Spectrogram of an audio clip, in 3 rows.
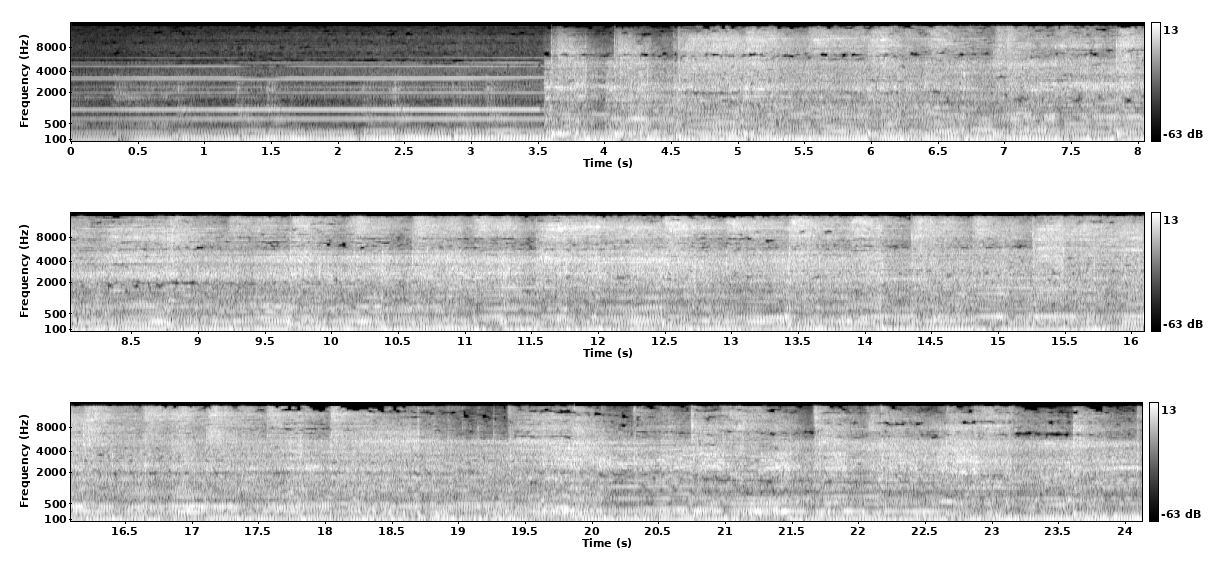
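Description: Rock music with guitar and bass playing loudly from JBL 4312 loudspeakers driven by a Sony TA-3650 integrated amplifier. A sparser opening of bass and held tones gives way to the full band about three and a half seconds in.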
